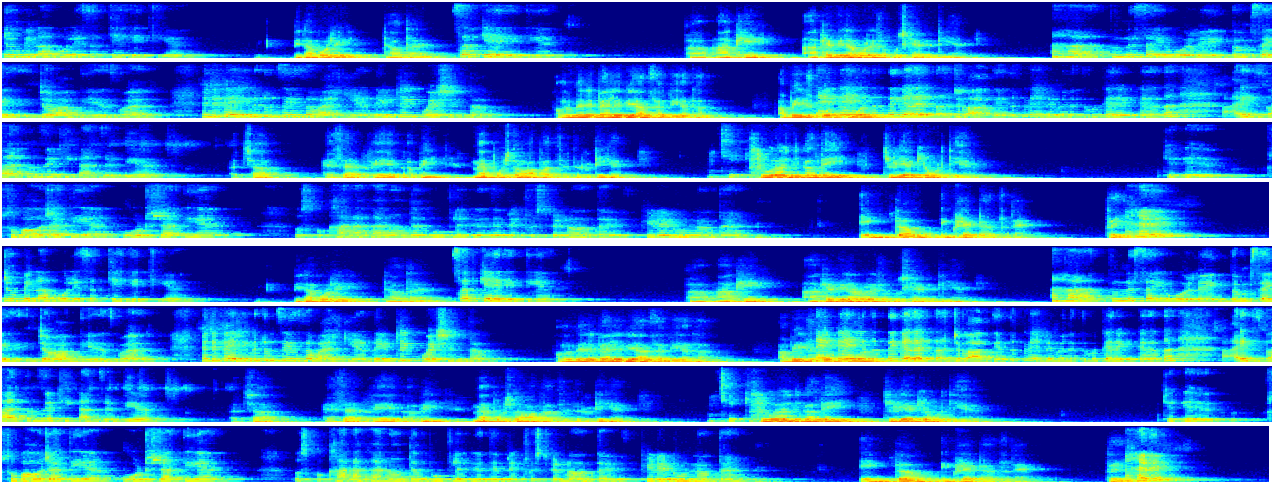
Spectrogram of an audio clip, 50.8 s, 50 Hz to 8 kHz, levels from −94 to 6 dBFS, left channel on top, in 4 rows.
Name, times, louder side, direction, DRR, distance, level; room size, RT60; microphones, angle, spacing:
voice 1, 0.0-1.8 4.6-5.5 10.5-17.6 20.7-26.9 32.4-33.0 37.0-37.7 38.0-40.3 41.0-45.5 49.3-49.8, right 1 dB, 70° right, 2 dB, 1.8 m, -30 dB
voice 2, 2.9-3.5 3.8-4.3 6.8-7.6 8.0-9.6 18.2-19.8 20.5-21.4 27.7-28.1 28.6-29.8 30.1-31.6 32.9-33.9 34.2-35.1 45.6-45.7 46.7-48.3 49.1-49.4, left 1 dB, 35° left, 1 dB, 1.6 m, -21 dB
12.5 x 4.8 x 4.2 m, 0.95 s
head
